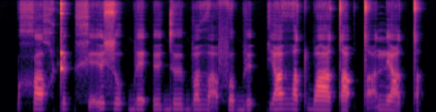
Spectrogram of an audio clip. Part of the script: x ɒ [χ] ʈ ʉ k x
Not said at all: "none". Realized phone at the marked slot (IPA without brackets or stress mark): χ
